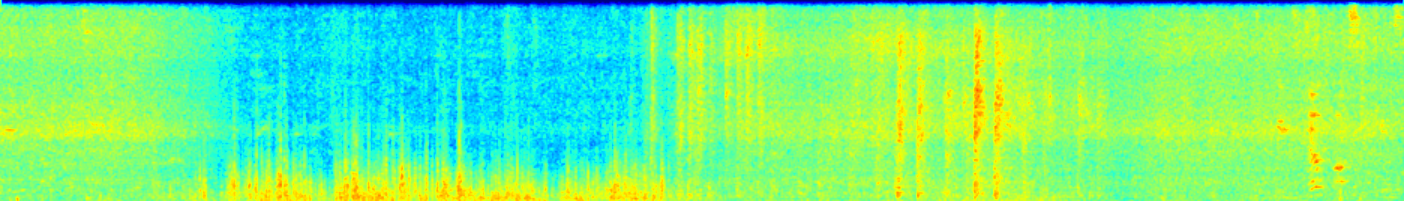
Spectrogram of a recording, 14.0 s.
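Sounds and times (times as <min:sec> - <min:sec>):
train rumble: 0:00.0 - 0:14.0
wheels clacking over rail joints: 0:06.3 - 0:14.0.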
